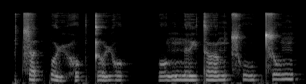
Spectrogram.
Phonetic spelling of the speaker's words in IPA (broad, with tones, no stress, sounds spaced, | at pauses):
t͡s ɐ˨˥ t̚ p ɵ˨˩ ɥ h ʊ˨˥ k̚ t̪ ɵ˨˧ ɥ ʊ˨˥ k̚ | ʊ˨˧ ŋ n̪ e˨˧ j t̪ œː˨˧ ŋ t͡sʰ uː˧ p̚ t͡s ʊ˥ ŋ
